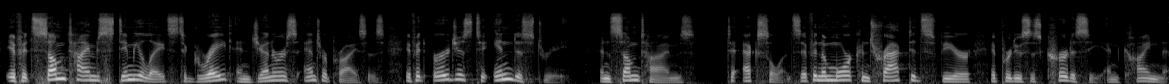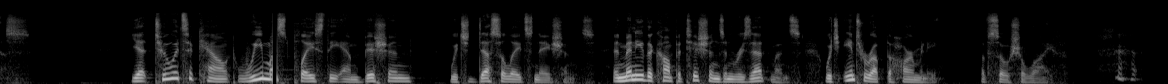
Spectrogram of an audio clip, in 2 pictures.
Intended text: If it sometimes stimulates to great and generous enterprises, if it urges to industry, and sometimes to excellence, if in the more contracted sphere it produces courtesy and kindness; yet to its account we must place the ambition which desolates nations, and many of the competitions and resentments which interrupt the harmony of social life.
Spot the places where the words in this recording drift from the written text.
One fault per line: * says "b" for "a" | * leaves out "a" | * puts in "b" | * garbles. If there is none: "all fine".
all fine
